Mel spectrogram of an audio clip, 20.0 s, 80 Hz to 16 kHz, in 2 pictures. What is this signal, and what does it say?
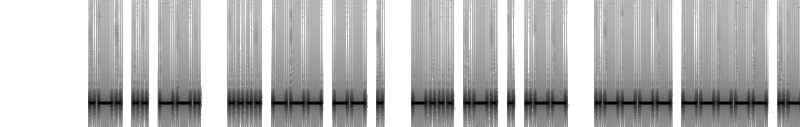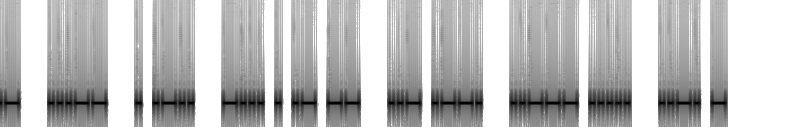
Morse code, heard as a keyed tone, about 22 wpm, 700 Hz. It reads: RIG HOME BREW 10W 3 EL BEAM UP 25 FT
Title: K1USN SST QSO Practice 22wpm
